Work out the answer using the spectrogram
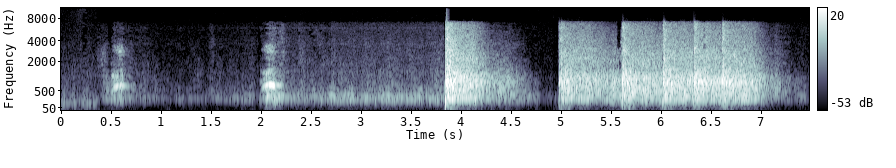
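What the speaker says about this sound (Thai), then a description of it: "จ่อยิงแบบรัวๆเลยอฮะ" Rapid gunshots from a shooting caught on CCTV in Nonthaburi, Thailand: one sharp crack, then a burst of several quick shots close together, after two short dog-like barks earlier.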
